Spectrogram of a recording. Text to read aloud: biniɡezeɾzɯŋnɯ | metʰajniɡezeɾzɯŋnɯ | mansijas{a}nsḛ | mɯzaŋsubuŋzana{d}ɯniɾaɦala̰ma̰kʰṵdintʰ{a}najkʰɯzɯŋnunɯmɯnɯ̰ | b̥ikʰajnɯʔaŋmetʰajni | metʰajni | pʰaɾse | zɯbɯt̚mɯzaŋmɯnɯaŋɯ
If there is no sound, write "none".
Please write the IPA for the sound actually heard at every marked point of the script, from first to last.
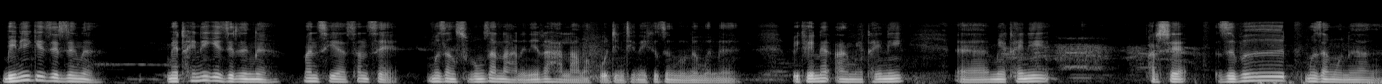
a, n, i

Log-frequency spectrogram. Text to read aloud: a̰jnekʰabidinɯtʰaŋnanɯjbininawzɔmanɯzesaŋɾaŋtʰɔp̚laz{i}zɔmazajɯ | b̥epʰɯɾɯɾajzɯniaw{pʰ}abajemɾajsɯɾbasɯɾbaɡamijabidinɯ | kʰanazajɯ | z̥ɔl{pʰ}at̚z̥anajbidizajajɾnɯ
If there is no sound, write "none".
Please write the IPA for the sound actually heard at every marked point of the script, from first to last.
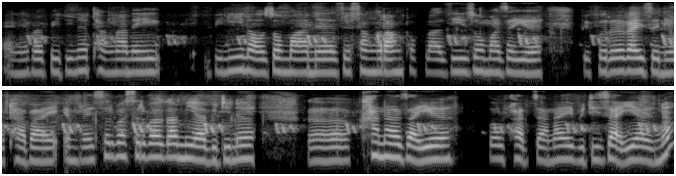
i, tʰ, pʰ

